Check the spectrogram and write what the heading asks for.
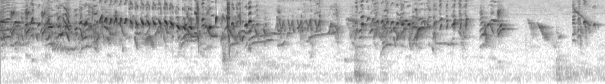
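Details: Red-fronted serins singing in unison and warming up: a rapid, rattling high twitter with pulsed trills, then fading into separate thin chirps and a final rising whistle.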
